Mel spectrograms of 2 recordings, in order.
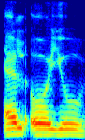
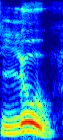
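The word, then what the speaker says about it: Louvre: Yes, it is Lou. You're right. L O U V R E. The pronunciation is Lou. R is actually silent.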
